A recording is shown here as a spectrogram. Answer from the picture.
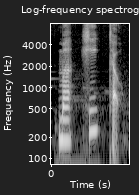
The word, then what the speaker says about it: mojito: a lot of people think it's pronounced mojito. But actually, here you need to follow the Spanish pronunciation. J is pronounced as an H, so it's mojito.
